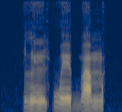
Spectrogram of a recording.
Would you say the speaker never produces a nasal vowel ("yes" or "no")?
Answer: no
